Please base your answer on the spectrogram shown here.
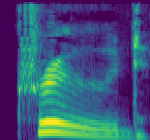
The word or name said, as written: crudeness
